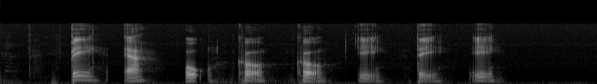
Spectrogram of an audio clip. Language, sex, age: Danish, male, 36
